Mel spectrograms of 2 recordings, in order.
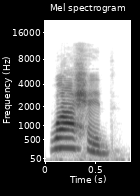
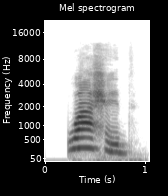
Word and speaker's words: واحد: واحد. واحد.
